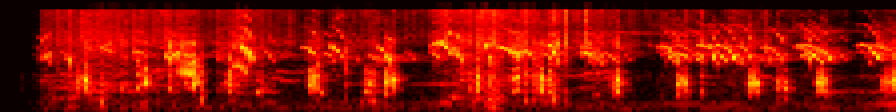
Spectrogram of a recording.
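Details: A Kate bantam hen, red in the face and round-bodied, gives busy rapid clucks and squawks in dense bursts, signs that she is ready to lay.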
